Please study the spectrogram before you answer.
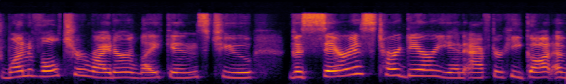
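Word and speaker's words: Viserys: right right SAR sarus that's right named after viseris named after viser viseris and the viseris before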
